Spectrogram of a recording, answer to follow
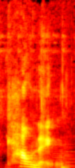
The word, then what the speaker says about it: counting: The T in counting, because it's after an N and it's not stressed, we often delete that T. Counting.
